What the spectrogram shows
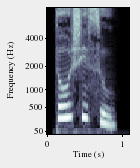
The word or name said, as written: ತೋಷಿಸು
